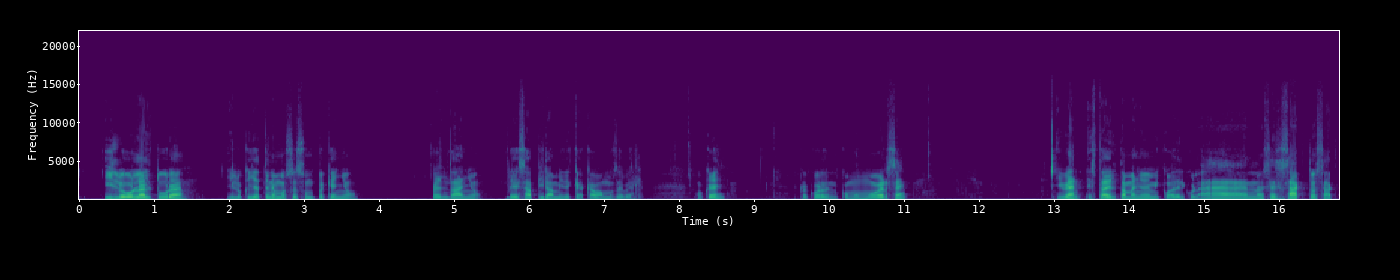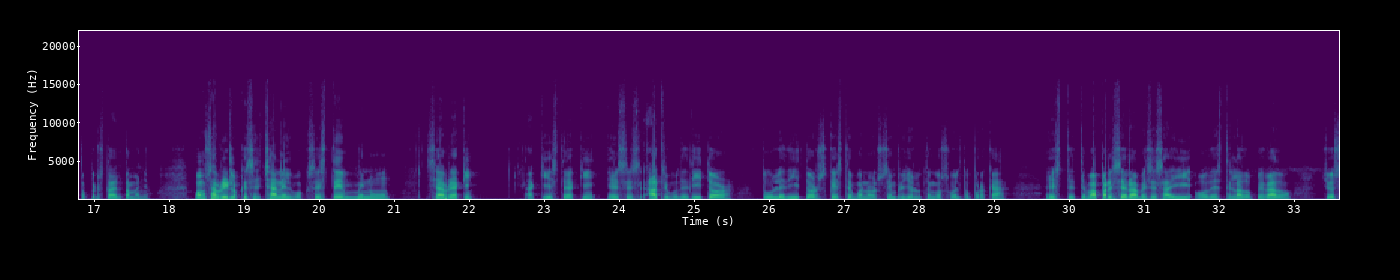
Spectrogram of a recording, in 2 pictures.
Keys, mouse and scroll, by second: 3.3 click, 5.6 alt+middle click, 7.9 ctrl+middle click, 10.0 alt+scroll, 14.7 alt+click, 17.1 alt+click, 18.9 click, 21.2 click, 22.6 click, 23.5 click, 24.2 click, 25.7 click, 28.8 click, 29.7-32.5 drag, 33.5 click.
